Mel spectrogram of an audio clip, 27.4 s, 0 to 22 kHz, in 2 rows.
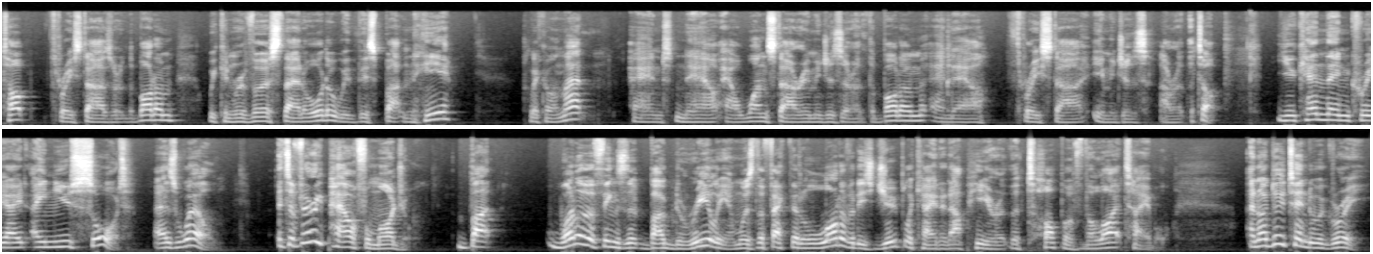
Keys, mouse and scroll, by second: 4.1 click, 8.5 click, 9.4 Home, 13.6 click.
